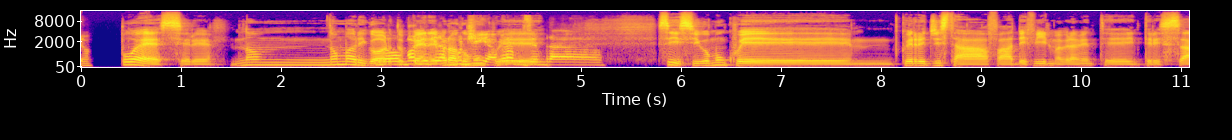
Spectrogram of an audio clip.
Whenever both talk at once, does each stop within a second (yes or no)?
no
